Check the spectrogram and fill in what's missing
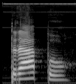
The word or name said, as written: trapo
